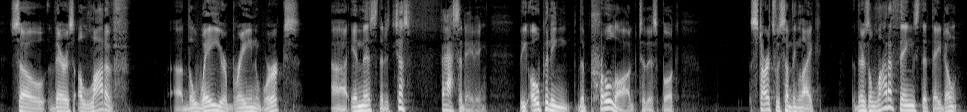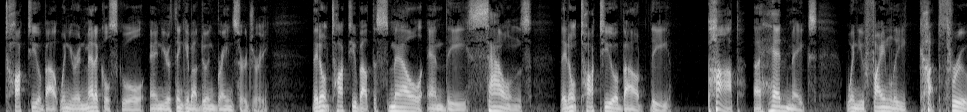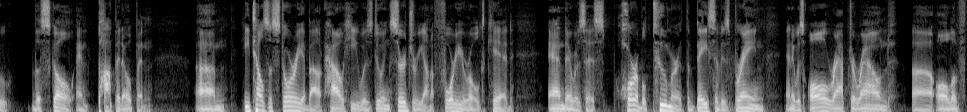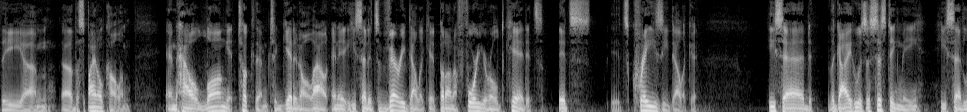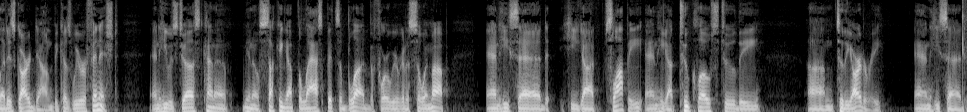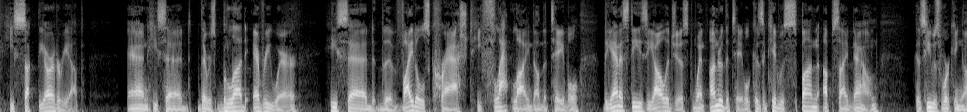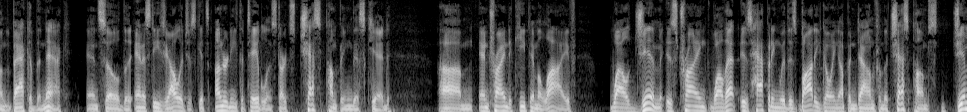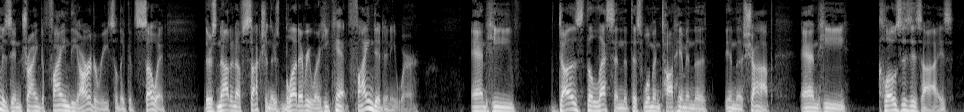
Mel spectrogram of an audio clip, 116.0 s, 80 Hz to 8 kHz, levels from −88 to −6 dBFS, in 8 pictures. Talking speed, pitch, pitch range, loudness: 180 wpm, 95 Hz, 85-110 Hz, -23 LUFS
